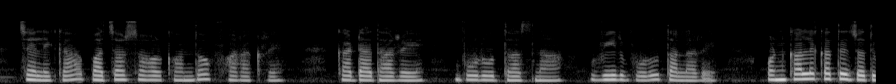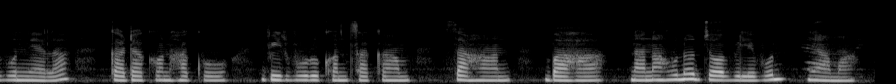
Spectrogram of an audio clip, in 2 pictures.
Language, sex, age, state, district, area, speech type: Santali, female, 18-30, West Bengal, Purba Bardhaman, rural, spontaneous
